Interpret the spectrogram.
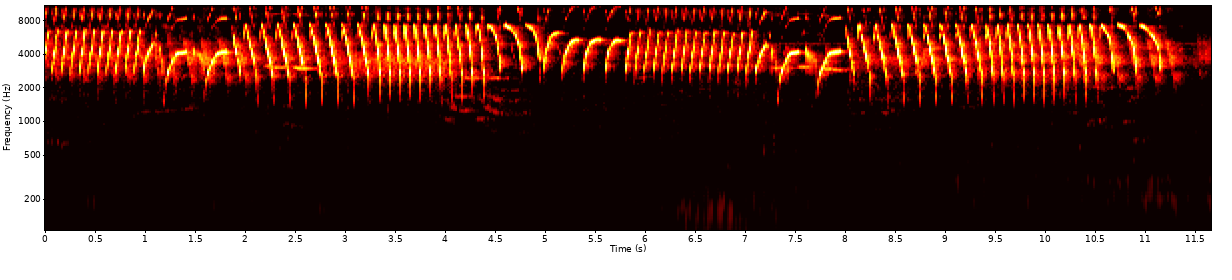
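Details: Extended rolling canary song meant as a tutor for young or silent canaries: long rapid trills of crisp chirps broken by looping swooping notes, then another fast trill, continuous for over ten seconds.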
